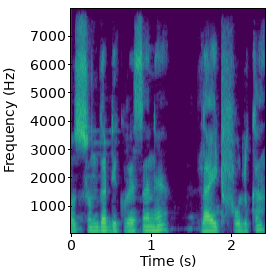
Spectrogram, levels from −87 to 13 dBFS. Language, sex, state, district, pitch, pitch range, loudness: Hindi, male, Bihar, Muzaffarpur, 135 Hz, 130-155 Hz, -18 LUFS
